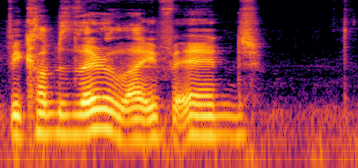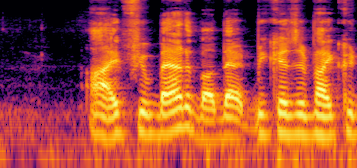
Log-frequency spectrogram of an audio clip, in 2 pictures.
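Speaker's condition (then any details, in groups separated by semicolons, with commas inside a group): Cerebral palsy; cerebral palsy, wheelchair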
